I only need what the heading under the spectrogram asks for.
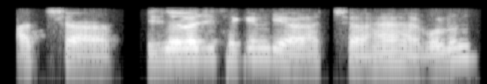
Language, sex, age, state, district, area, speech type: Bengali, male, 18-30, West Bengal, Kolkata, urban, conversation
